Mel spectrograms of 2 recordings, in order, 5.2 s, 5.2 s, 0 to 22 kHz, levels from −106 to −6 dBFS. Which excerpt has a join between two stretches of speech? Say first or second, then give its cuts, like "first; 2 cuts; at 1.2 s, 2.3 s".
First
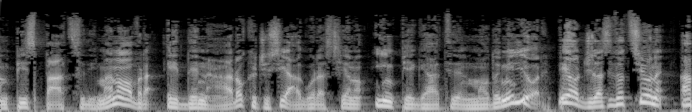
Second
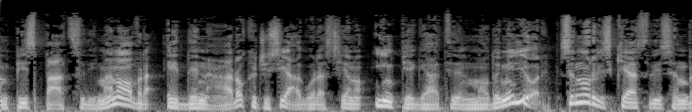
first; 1 cut; at 4.2 s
